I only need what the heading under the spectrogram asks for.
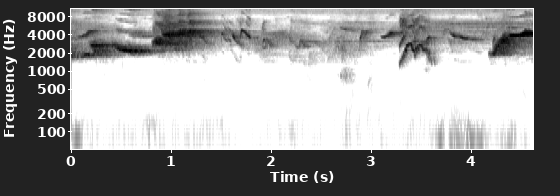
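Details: Aviary recording from Malang, East Java, of an orange-headed thrush giving bursts of loud, rich, rapidly varied whistles and twangy slurred notes, separated by brief softer gaps.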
